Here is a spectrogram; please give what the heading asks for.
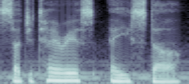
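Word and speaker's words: Sagittarius A*: It has a name, Sagittarius A Star, pronounced Sagittarius Aar.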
